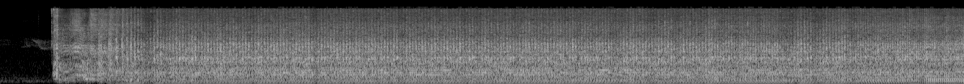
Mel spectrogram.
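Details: 1966 Allis Chalmers HD4 with rebuilt 1985 Gleaner F2 433IT combine diesel engine: starts at once and settles into a steady, even diesel clatter with no misses or knocks; healthy idle.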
